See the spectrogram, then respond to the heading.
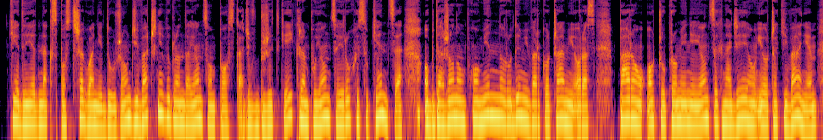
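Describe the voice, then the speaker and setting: A woman narrating a storybook in an expressive, measured way. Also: sits low, no echo, clean studio sound.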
